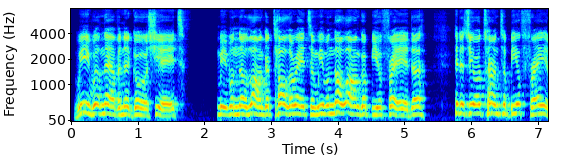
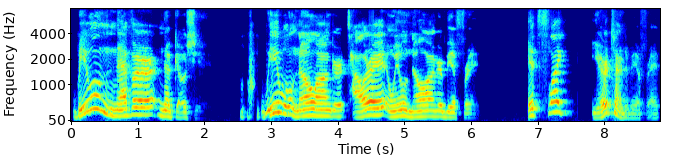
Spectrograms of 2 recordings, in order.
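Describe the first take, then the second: First: A raised, slowed celebrity speech voice, Valley vowels; Kardashian accent impression. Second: Slow California surfer drawl; a slowed, laid-back California take on the speech; surfer-ish Kardashian accent. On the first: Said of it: "with this accent". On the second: Acted. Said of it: "more surfer than Kardashian".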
